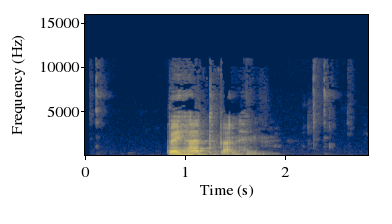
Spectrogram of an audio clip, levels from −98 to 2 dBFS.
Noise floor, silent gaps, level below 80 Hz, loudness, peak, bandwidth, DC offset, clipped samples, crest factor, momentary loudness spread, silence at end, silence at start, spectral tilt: -77 dBFS; none; -64 dBFS; -20 LUFS; 0 dBFS; 11 kHz; under 0.1%; under 0.1%; 24 dB; 19 LU; 1.1 s; 0.8 s; -6 dB/octave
